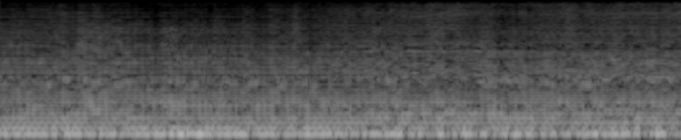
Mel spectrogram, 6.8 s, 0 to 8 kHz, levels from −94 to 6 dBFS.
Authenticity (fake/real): fake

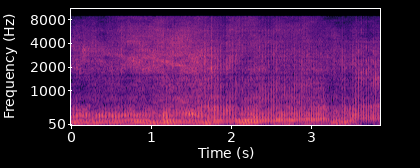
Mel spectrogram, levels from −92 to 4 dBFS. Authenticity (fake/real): fake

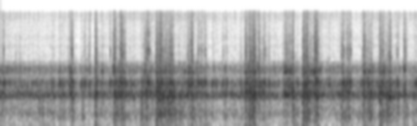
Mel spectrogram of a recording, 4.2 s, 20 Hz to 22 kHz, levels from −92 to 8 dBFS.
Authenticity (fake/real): real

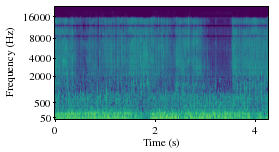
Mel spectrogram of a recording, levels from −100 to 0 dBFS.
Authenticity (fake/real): fake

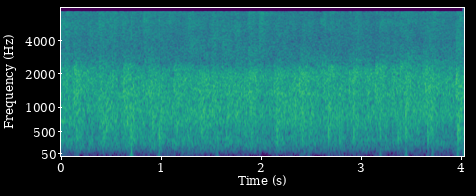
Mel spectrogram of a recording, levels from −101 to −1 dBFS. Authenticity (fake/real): real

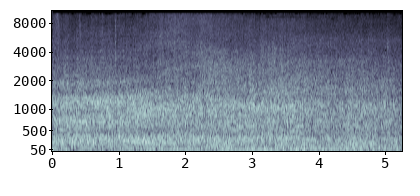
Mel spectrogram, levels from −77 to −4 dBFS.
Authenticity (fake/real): real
